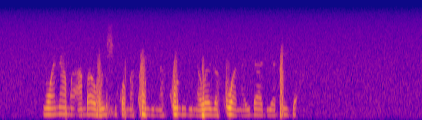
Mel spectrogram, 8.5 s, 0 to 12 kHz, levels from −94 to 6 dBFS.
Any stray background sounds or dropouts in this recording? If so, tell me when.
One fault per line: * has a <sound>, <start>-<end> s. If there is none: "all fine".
all fine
